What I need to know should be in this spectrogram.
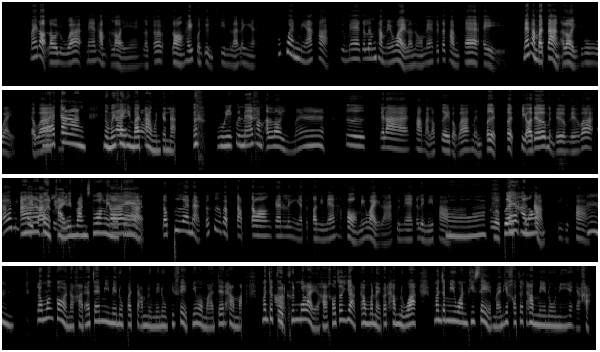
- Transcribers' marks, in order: chuckle; other background noise
- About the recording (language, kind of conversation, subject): Thai, podcast, มื้อเย็นที่บ้านของคุณเป็นแบบไหน?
